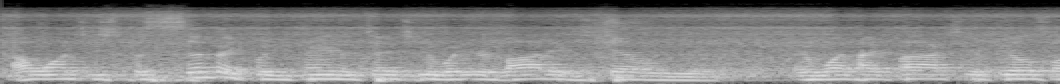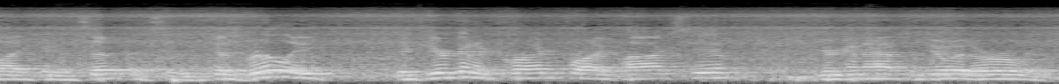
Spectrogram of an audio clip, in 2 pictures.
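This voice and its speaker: A man with a fairly high, steady voice speaks a little fast as an altitude chamber instructor, giving trainees live hands-on direction. He checks on them, quizzes them, and calls each one sir in a directive, questioning way. The recording is echoey, with a distant mic and a loud machinery hum.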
